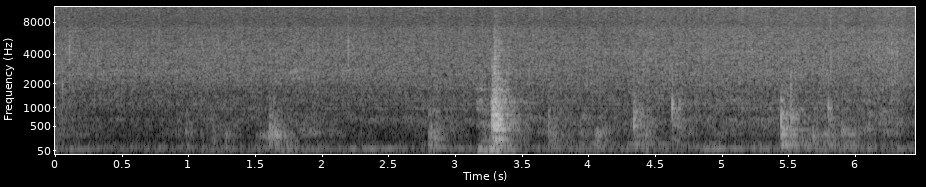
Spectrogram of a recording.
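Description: Garlic and mushrooms frying in a pan with a steady soft sizzle, stirred a few times with scattered light scrapes and one brief louder clatter, no talking.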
